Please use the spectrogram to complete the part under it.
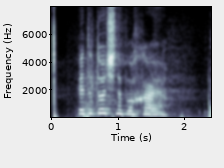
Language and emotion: Russian, sad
